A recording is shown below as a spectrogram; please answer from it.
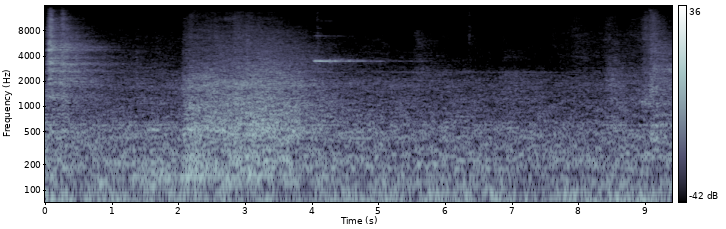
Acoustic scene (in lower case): subway station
